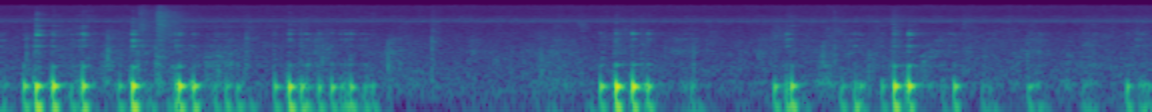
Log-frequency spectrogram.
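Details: Deep, short grunts from a male Bornean orangutan as a threat call toward gibbons, delivered in three loose bursts separated by quiet gaps of about a second.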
